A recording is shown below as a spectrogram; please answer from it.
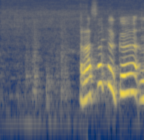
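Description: Tomato, green chilli and curry-leaf mixture sizzling in an aluminium kadai on a gas burner, stirred with a slotted ladle. A voice comes in a little past halfway and covers it.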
